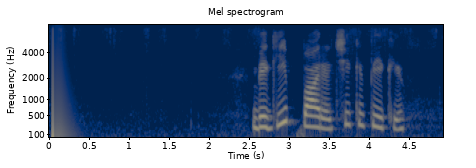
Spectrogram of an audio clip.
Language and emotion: Russian, neutral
